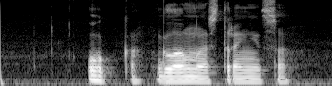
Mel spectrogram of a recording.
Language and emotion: Russian, neutral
